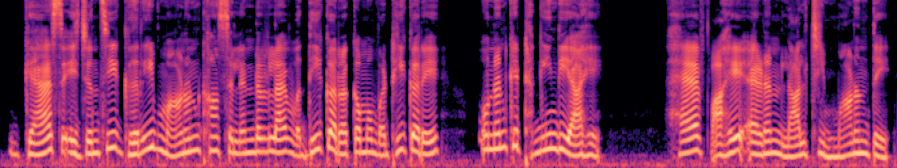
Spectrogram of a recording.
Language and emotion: Sindhi, disgusted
